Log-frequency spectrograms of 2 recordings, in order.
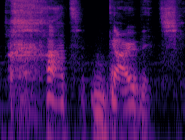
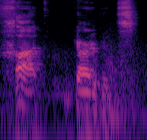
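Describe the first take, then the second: First: It is said with lively, exaggerated inflection. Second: It is said flatly, without much inflection.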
